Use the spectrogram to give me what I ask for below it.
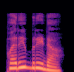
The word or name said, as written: ಪರಿಬ್ರಿಡ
